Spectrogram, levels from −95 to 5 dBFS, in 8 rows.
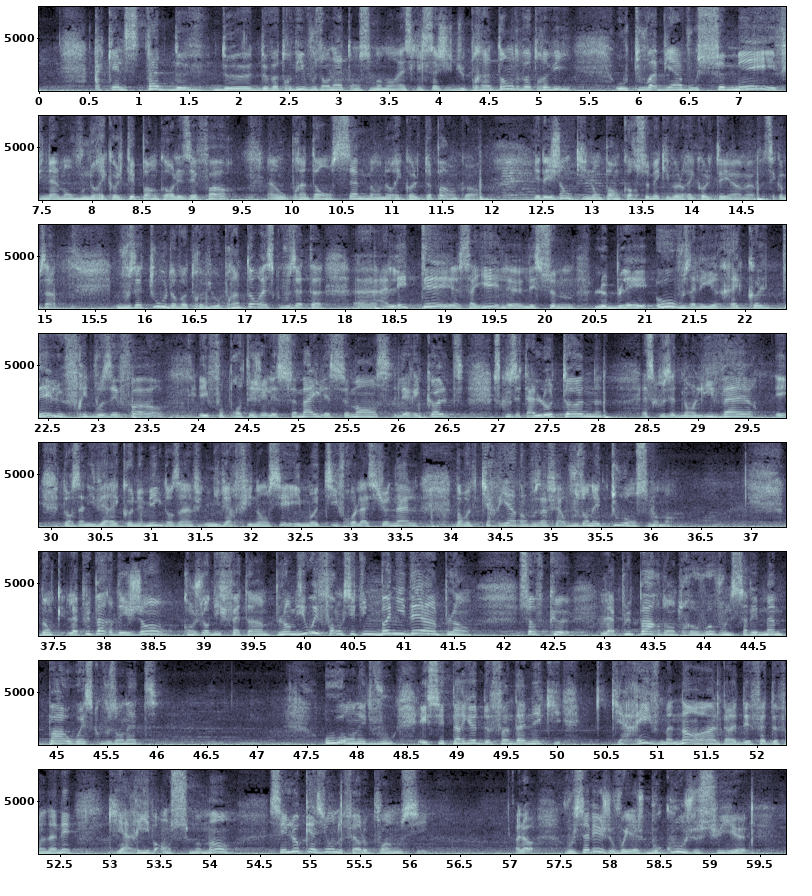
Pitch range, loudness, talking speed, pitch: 125-200 Hz, -20 LUFS, 225 wpm, 155 Hz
